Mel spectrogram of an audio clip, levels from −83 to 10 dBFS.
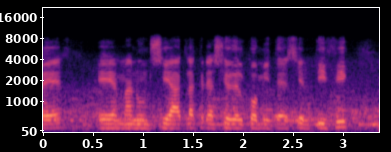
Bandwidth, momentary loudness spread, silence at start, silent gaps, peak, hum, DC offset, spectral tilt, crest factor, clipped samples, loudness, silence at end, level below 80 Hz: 8.8 kHz; 4 LU; 0 s; none; -2 dBFS; none; under 0.1%; -5 dB/octave; 16 dB; under 0.1%; -19 LUFS; 0 s; -60 dBFS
